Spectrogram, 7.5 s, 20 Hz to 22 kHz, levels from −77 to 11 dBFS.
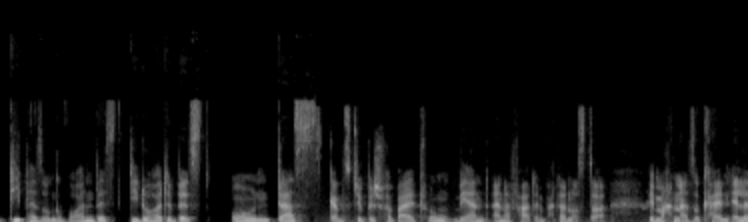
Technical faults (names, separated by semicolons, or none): input switched to a poorer device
